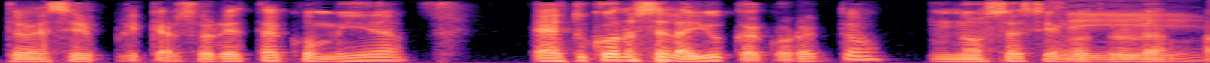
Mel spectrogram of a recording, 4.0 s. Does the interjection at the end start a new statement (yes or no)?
yes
